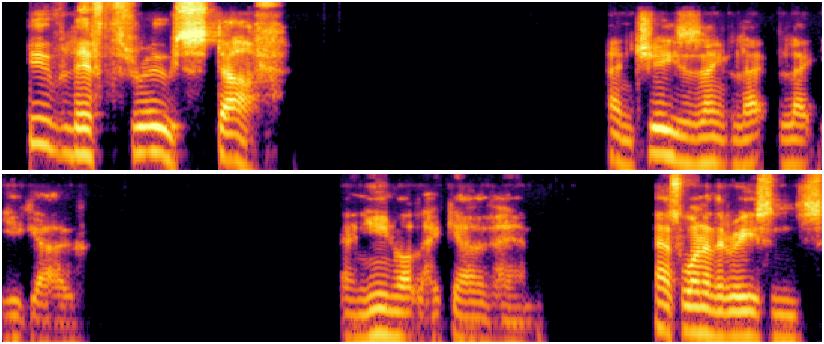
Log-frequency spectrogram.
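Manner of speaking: tearful, low, soft, voice catching, choking up. Speaking to people in the room with a tear in the eye; teary, choking up. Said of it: "I got a tear in my eye".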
